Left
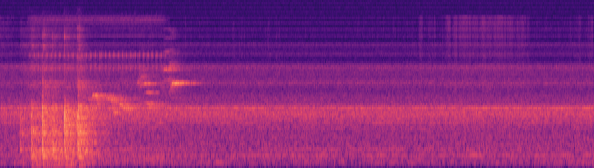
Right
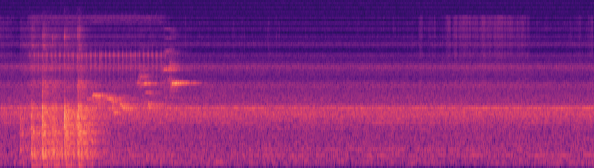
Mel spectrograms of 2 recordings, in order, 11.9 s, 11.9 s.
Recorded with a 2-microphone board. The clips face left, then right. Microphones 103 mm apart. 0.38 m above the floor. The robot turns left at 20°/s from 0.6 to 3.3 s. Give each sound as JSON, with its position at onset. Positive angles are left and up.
{"t": 0.4, "sound": "knocking", "side_deg": 0, "distance_m": 0.6}
{"t": 1.7, "sound": "a bird", "azimuth_deg": 95, "distance_m": 0.8}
